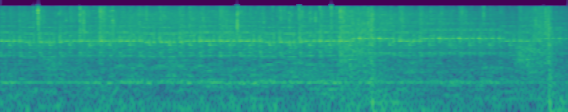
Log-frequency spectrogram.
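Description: Dramatic television background score: a steady held drone with a deep low boom about three seconds in.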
